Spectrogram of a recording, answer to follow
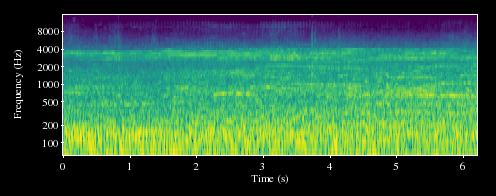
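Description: Busy street traffic: motorbike and car engines running, with voices in the background.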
